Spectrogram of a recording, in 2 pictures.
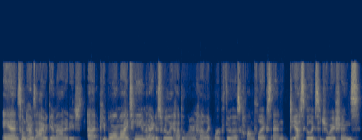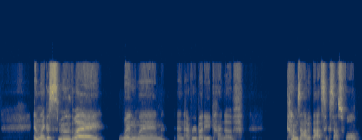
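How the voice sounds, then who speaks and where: A woman's voice: medium pitch, fairly even intonation, normal speed, mellow. Earnest, upbeat young American woman. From Denver, Colorado, United States. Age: around 20. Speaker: university student. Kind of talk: casual self-introduction to camera.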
